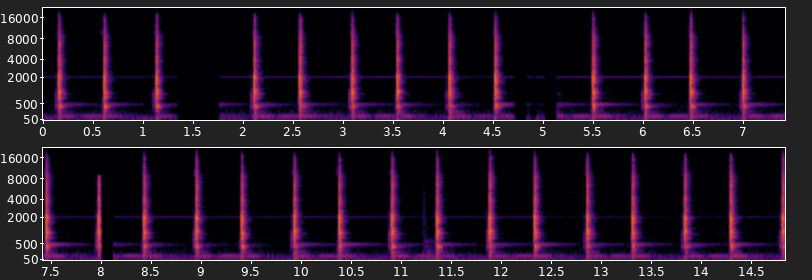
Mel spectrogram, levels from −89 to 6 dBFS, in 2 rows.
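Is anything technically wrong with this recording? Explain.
Yes. AAC frame loss with muting: the decoder zeroed the missing frames, so the sound fades out and back in around soft-edged gaps at 1.35–1.78 s, 4.71–5.15 s (several short gaps, the longest about 0.15 s) and 7.98–8.14 s.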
